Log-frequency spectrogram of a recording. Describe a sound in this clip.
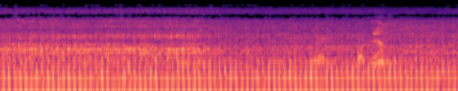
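A motorcycle engine idles close by with a fast, steady chugging.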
